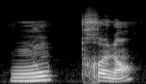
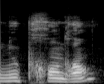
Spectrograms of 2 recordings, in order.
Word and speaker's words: prenons: Prenons. Nous prenons. Don't say nous prendrons. That's wrong. Nous prenons.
